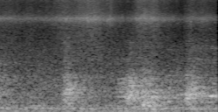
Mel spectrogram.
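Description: Restaurant room noise: a steady hiss with faint, indistinct voices of other diners.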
